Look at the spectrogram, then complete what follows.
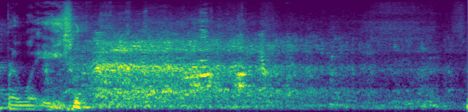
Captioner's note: audience laughing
